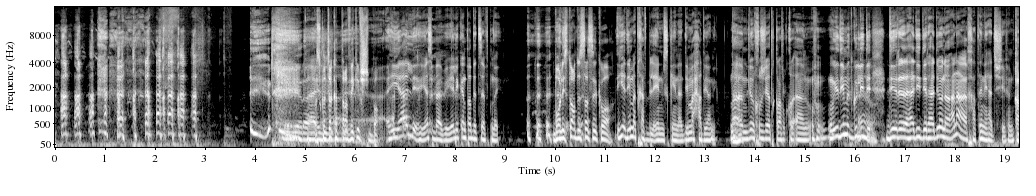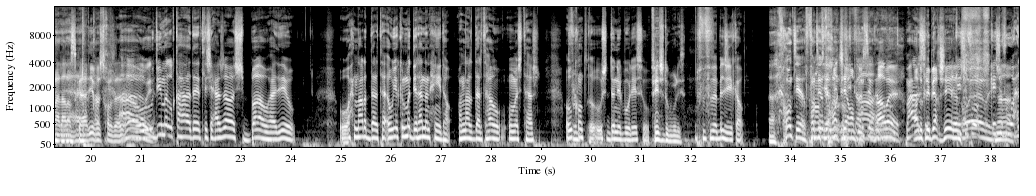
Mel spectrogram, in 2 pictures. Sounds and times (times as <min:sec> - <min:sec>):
Speech: 0:04.6 - 0:08.9, 0:10.0 - 0:24.1, 0:25.0 - 0:38.5.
